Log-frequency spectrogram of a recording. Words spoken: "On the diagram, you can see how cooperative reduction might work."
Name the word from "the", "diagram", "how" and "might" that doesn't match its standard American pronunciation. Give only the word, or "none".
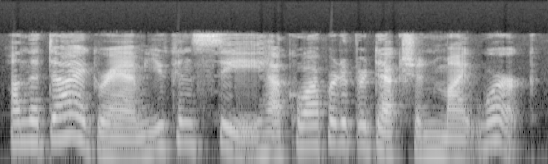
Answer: none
